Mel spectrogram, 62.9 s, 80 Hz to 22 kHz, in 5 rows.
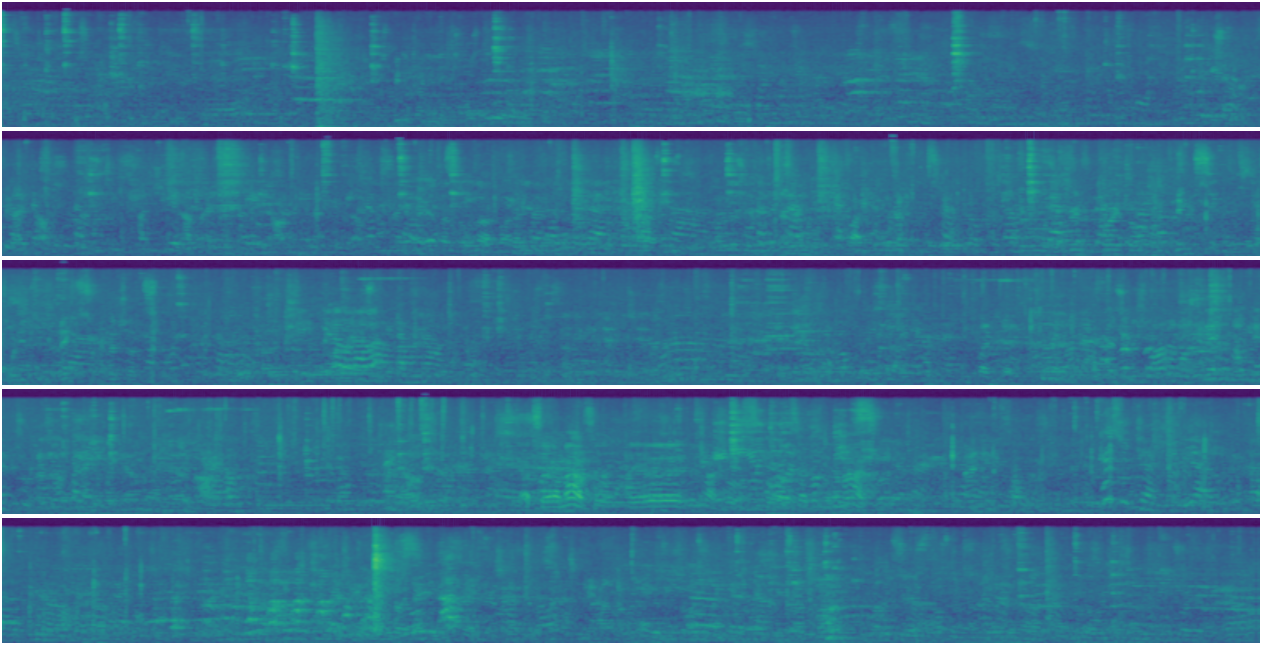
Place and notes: Perugia, Italy - italian trattoria
in front of trattoria bottega dei priori
23 May 2014, 13:30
